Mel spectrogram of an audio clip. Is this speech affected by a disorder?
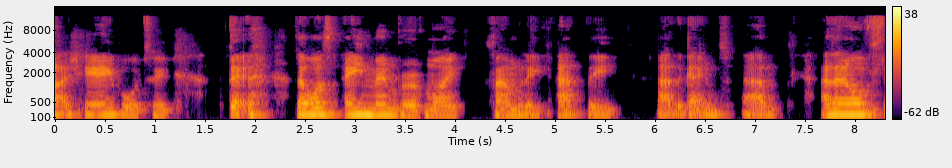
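Yes: cerebral palsy; from birth.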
